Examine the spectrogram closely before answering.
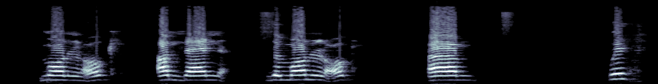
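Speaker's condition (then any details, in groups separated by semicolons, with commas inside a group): Cerebral palsy; can walk but with limits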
